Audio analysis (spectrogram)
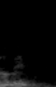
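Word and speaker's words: هاء: না, এই হরফটিকে পড়তে হবে ওয়াও, ওয়াও। হামজা, হামজা, হা, হা। এই হা হরফটি উচ্চারণের সময়ও একদম হলকের শুরু হতে হা, হা একটা বাতাস বের হবে, হা।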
